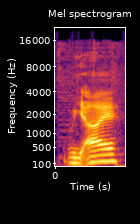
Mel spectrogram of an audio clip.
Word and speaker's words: vi: editor to visual mode the name is pronounced vi the english letters v and i that's cool it's called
